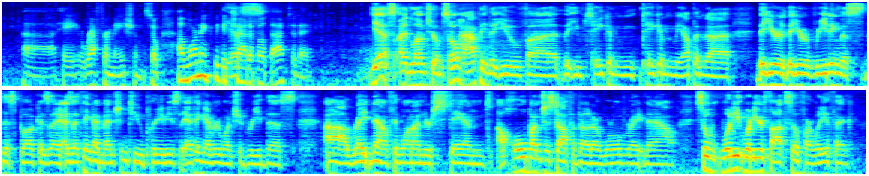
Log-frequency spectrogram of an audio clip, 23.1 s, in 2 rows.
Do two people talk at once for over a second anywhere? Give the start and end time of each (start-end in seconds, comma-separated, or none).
none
